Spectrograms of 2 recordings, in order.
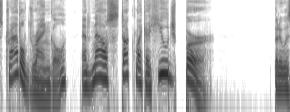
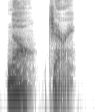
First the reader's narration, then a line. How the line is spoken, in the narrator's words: whispered Venters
